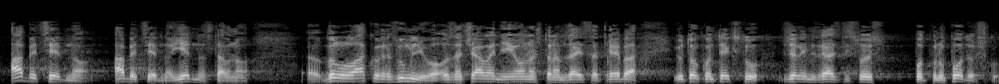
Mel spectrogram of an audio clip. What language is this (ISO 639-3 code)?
hrv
